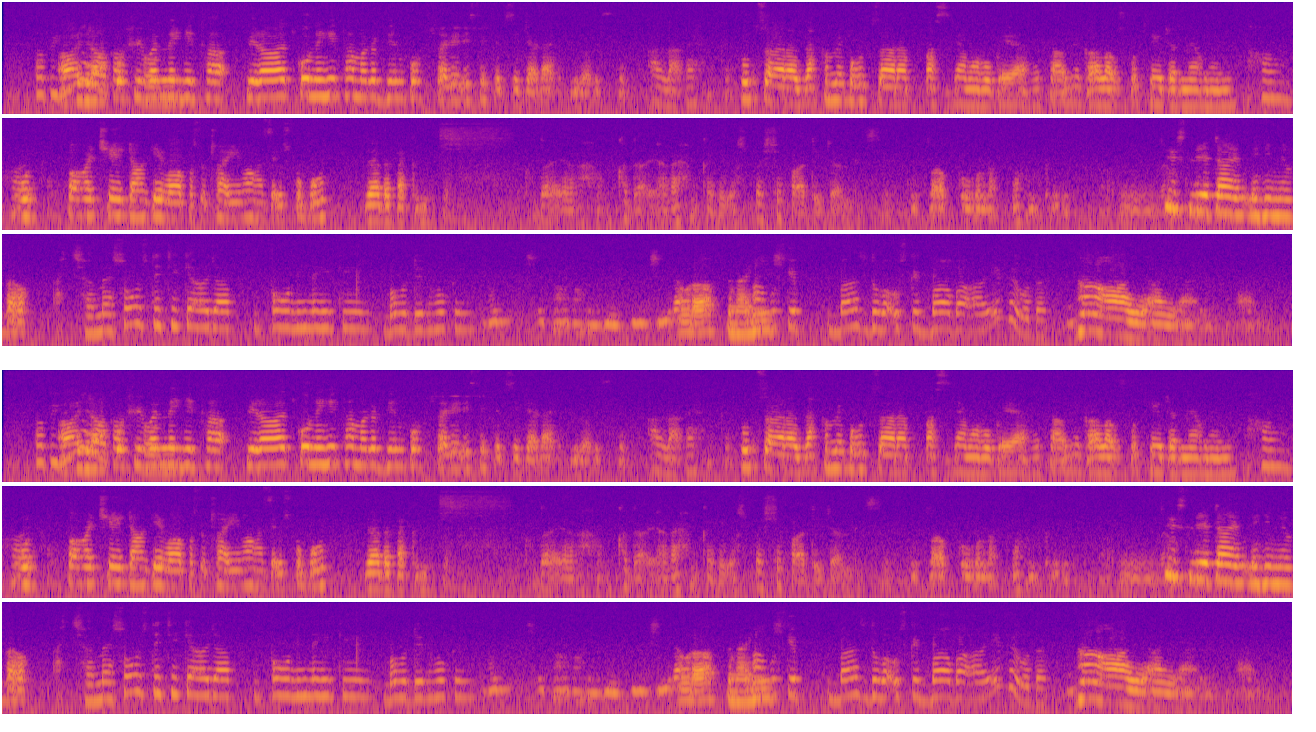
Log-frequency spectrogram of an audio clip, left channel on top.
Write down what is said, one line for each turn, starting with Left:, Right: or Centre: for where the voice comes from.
Right: ابھی
Centre: آج
Right: نہیں ہوا
Centre: رات
Right: کنٹرول
Centre: کو فیور نئی
Right: میں
Centre: دیکھا پیرات کو نہیں تھا مگر دن کو سویر ے سے پھر سے چڑھا ہے پ
Right: اللہ رحم کرے اس
Centre: سارا
Right: پر
Centre: زخم میں بہت سارا پس جمع ہو گیا ہے کال نکالا اس کو تٹر میں ہم نے
Right: ہم ہائے
Centre: وہ
Right: ہائے ہائے
Centre: پانچ چھ ٹانکے واپس اٹھائے وہاں سے اس کو بہت زیادہ تکلیف ہو
Right: چس خدیا رحم خدایا رحم کرے اس پر شفا دی جلدی سے
Centre: س آب کو غلت فاہم کری
Right: آمین
Centre: اس
Right: آمین
Centre: لیے ٹائم نہیں ملتا
Right: اچھا میں سوچتی تھی کہ آج آپ فون ہی نہیں کیے بہت دن ہو گئی
Centre: ہاں خشیر اور اپ سنائیے
Right: اب اس کے بس دو با اس کے بابا آئے پھر ادھر
Centre: ہاں آ آ آئی آئی ائی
